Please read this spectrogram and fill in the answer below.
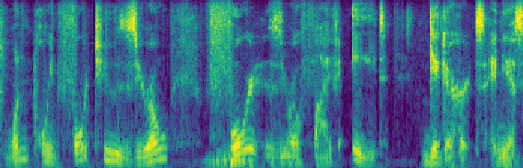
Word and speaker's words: gigahertz: is 1.42 gigahertz actually technically it's 1.42 458 gigahertz and yes it's properly pronounced gigahertz now is that important yeah actually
